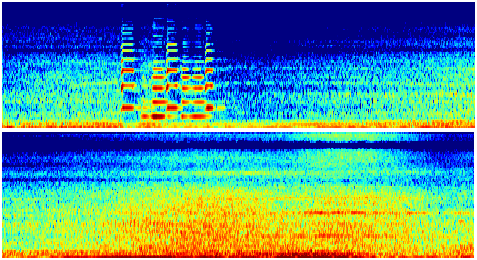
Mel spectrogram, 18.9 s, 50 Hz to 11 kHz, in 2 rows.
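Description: Class 158 diesel multiple unit sounding its two-tone horn in three short blasts, about two and a half to four seconds in. Then the low throb of its diesel engines grows louder as the multi-car train rolls past.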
